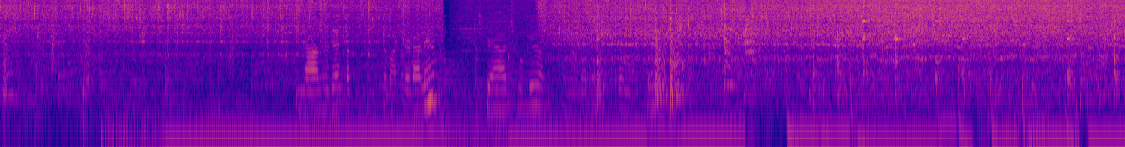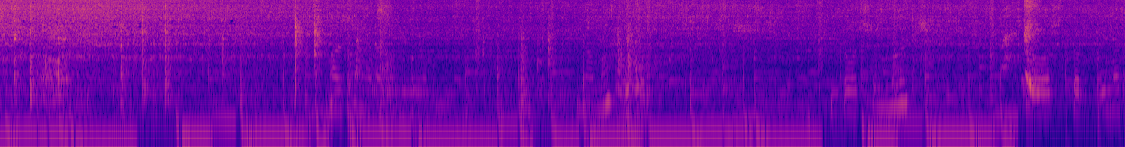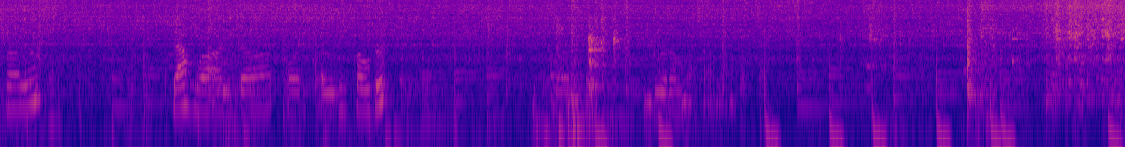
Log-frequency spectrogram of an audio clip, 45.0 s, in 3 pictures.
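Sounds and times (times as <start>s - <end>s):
onion sizzling in hot oil: 0.0s - 45.0s
metal ladle scraping a pan: 7.3s - 18.2s, 37.1s - 38.5s, 42.9s - 45.0s.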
